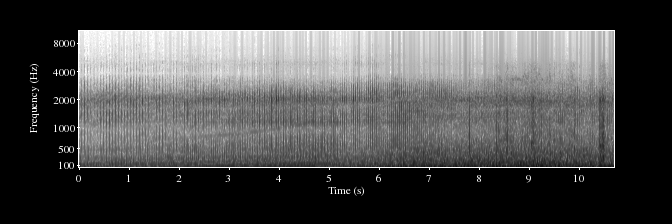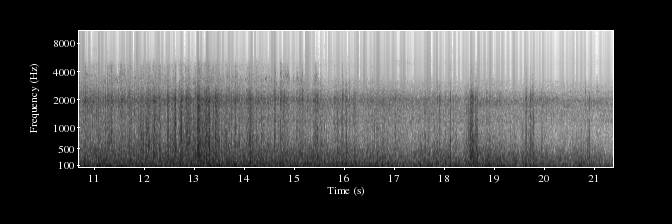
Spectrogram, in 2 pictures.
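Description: Royal Enfield single-cylinder motorcycle engine running steadily uphill, its pitch shifting about five seconds in and growing louder as the bike gathers speed. Wind buffeting on the microphone rises with the speed and crackles through the second half.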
